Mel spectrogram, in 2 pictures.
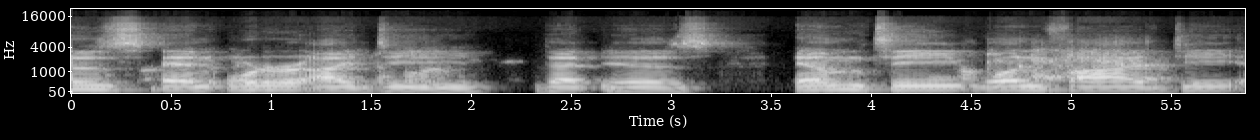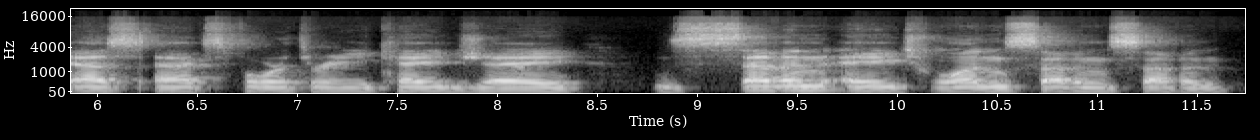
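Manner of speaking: slowly spelled out; slow dictation. Acted. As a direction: read each character slowly. Reading out order ID.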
